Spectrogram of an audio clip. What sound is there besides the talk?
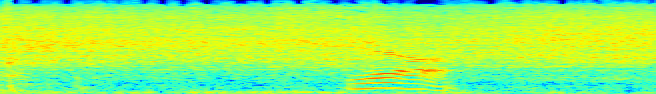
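dark soy sauce sizzling in hot pan for fried rice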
